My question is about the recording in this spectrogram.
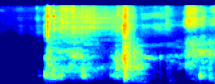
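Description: White homing pigeon flapping its wings and knocking against the bars of a small wooden cage as it is grabbed by hand. A clattering flurry of wingbeats and rattles lasts about a second, with another short flurry near the end.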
